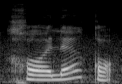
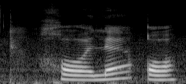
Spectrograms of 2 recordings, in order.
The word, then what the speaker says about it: خلق: Coming to the first alphabet, that is kha. Whenever you're reciting this kha letter, remember there is a kind of vibration in your throat.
